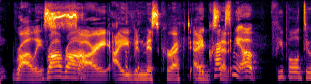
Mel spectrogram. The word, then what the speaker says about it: Raleigh: So, you were born in Riley, North Carolina. Yes. Raleigh. Raleigh.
